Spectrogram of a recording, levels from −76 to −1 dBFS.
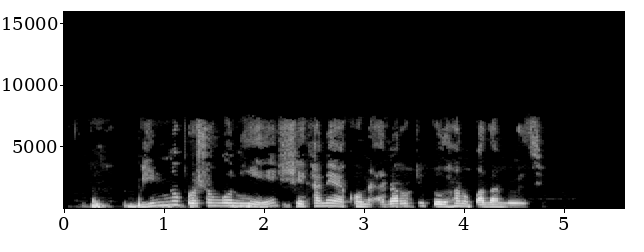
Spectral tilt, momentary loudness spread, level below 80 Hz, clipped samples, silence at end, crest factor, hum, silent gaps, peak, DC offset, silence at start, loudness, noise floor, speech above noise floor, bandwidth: -6.5 dB/octave; 5 LU; -54 dBFS; under 0.1%; 0.85 s; 16 dB; none; none; -2 dBFS; under 0.1%; 0.2 s; -17 LUFS; -81 dBFS; 64 dB; 7.8 kHz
